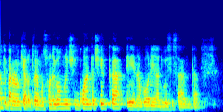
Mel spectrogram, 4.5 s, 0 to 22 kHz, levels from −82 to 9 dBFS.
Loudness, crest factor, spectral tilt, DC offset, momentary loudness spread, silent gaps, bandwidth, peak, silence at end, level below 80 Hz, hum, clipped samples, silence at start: -19 LUFS; 18 dB; -8 dB/octave; under 0.1%; 8 LU; none; 6.4 kHz; -2 dBFS; 0.2 s; -72 dBFS; none; under 0.1%; 0 s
